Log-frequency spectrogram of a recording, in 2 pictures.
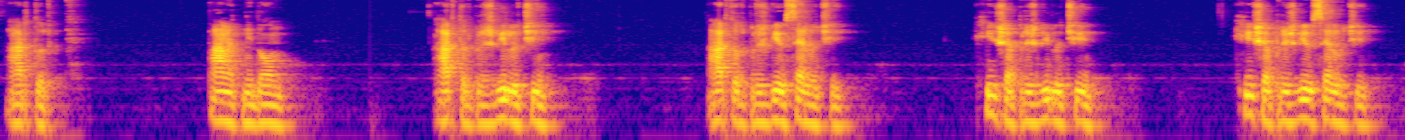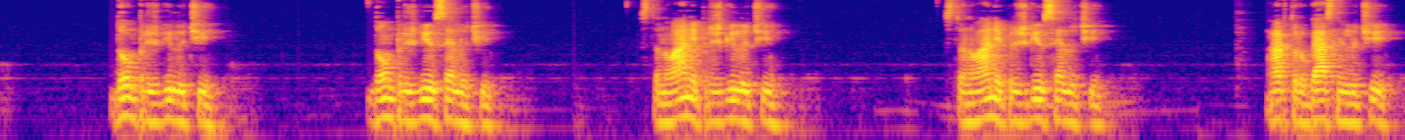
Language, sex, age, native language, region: Slovenian, male, 30-49, Slovenian, Gorenjska region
